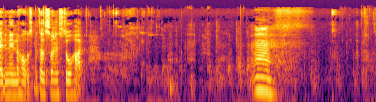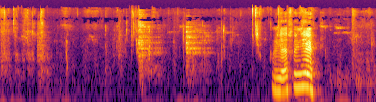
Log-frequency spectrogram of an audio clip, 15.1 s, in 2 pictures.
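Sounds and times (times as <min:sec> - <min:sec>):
person chewing food: 0:01.7 - 0:13.1.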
